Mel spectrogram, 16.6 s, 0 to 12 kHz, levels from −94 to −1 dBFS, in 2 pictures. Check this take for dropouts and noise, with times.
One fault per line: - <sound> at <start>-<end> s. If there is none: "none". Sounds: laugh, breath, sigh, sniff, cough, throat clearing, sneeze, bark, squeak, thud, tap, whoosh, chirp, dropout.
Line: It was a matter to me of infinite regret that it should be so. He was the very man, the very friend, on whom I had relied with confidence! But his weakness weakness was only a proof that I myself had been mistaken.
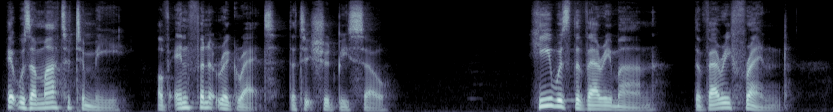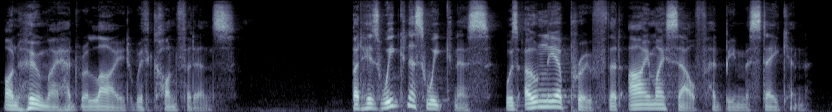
none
